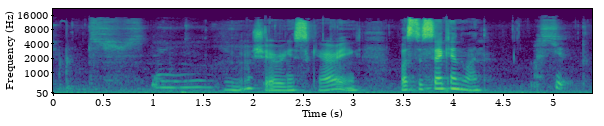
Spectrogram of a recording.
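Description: A young girl talks playfully close by.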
